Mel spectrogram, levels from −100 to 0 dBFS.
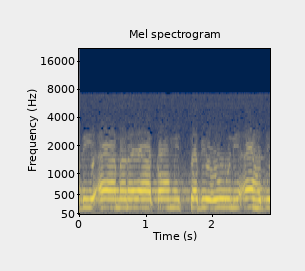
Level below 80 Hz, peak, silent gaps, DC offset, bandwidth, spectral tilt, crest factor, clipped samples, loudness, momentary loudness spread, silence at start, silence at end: -54 dBFS; -4 dBFS; none; 0.6%; 3.1 kHz; -9.5 dB/octave; 8 dB; under 0.1%; -13 LUFS; 4 LU; 0 s; 0 s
